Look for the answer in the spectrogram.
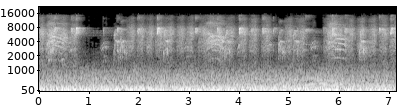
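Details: Young woodpecker at feeding time, harsh grating buzzes in irregular bursts with short silences, backed by persistent low-frequency rumbling noise.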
